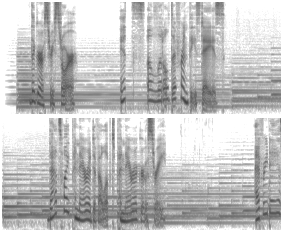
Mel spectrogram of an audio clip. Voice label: Commercials; COVID-19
